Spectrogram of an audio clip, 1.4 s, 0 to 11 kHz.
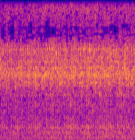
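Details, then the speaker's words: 2001 Ford F-350 7.3 Powerstroke at idle, with a new idler and tensioner, gives a steady high-pitched squeal from the serpentine belt riding off-center on the water pump pulley; water pump pulley suspected, not confirmed. "you can hear the god-awful squeak that I got going on in there into the water pump pulley"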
